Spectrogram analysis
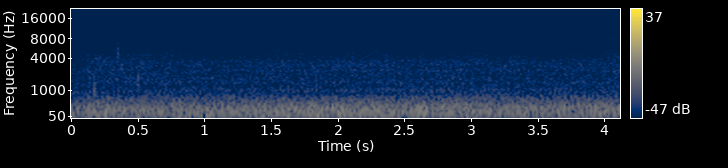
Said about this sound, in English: So right now we're next to a beach, so you got the waves crashing. You got the birds, the crabs crawling on the ground, and you got the insects, some wind.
